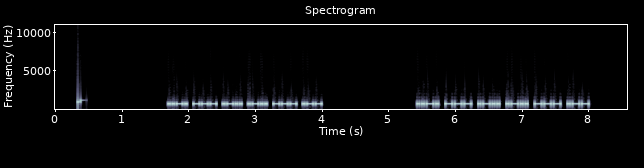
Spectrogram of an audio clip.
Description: Morse code, heard as a keyed tone, about 37 wpm, 700 Hz. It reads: FOLLOW FOLLOW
